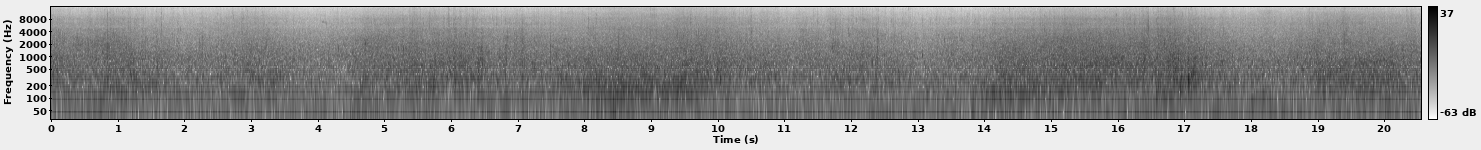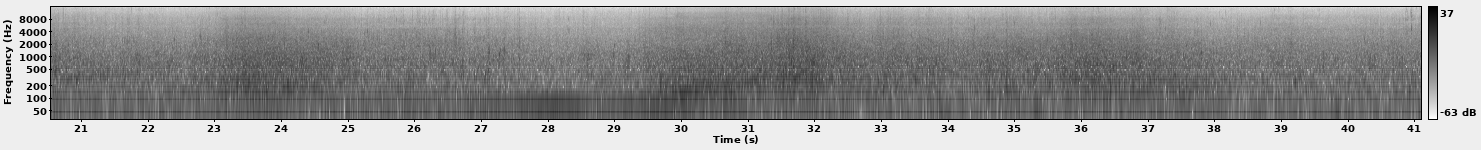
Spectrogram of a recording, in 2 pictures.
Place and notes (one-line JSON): {"title": "鐵板, Nangan Township - Sound of the waves", "date": "2014-10-14 13:49:00", "description": "At the beach, Sound of the waves\nZoom H6 +Rode NT4", "latitude": "26.14", "longitude": "119.92", "altitude": "13", "timezone": "Asia/Taipei"}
